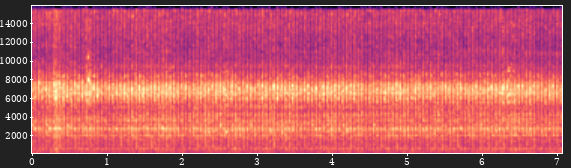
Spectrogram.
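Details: Canter 125 (2008) diesel truck, previously shaking with long cranking and low power, after engine adjustment: an even, steady idle with uniform light clatter and no misses, shakes or surges. Normal diesel idle.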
